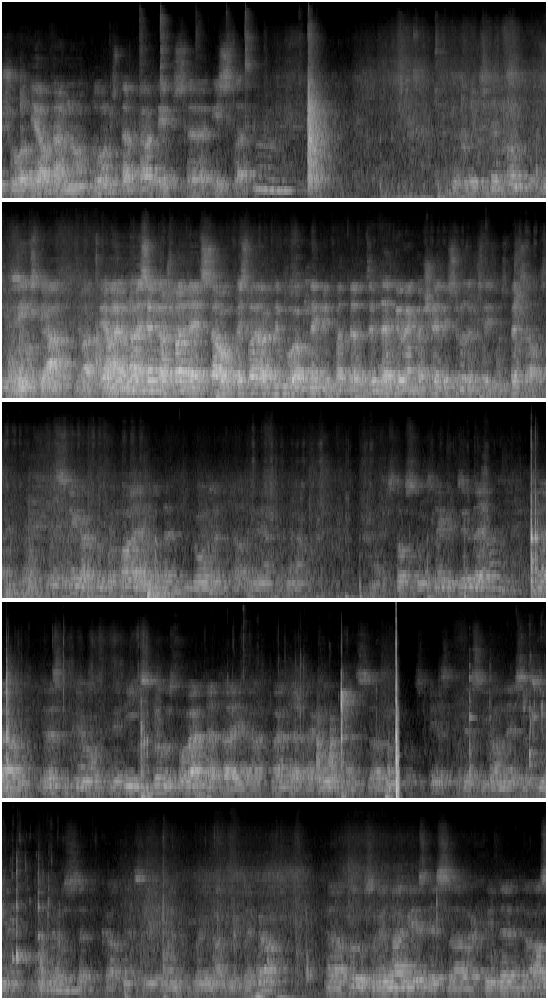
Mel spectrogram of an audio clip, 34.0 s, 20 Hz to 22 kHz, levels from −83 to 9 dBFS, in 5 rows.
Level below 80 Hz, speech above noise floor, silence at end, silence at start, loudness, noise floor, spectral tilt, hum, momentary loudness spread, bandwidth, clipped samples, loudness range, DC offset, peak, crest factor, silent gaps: -44 dBFS; 22 dB; 0 s; 0 s; -25 LUFS; -45 dBFS; -4.5 dB/octave; none; 19 LU; over 20 kHz; under 0.1%; 16 LU; under 0.1%; 0 dBFS; 26 dB; none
